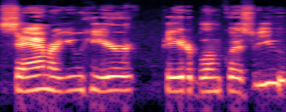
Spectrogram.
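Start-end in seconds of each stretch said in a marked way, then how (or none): 1.6-2.9 voice breaking in the middle of a word. Calling out to ask if someone else has joined, voice cracking. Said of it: "why is my voice cracking?".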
